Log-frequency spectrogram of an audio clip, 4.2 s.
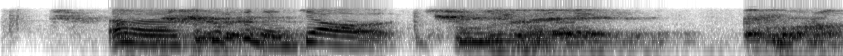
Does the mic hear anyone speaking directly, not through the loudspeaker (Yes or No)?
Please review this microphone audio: Yes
